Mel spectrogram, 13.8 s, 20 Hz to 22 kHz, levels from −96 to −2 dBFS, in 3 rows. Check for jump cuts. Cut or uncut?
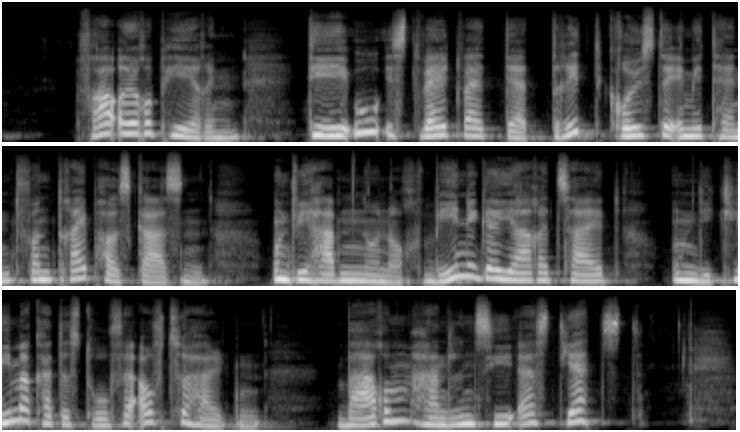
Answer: uncut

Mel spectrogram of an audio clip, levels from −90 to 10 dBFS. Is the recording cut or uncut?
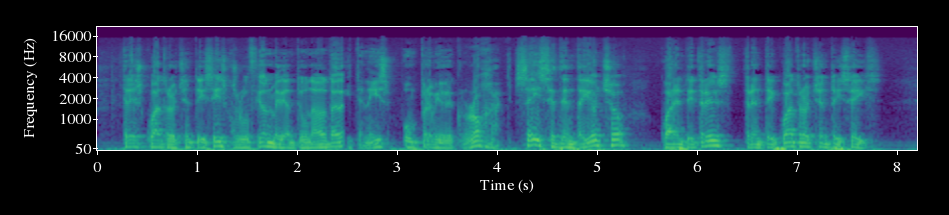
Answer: cut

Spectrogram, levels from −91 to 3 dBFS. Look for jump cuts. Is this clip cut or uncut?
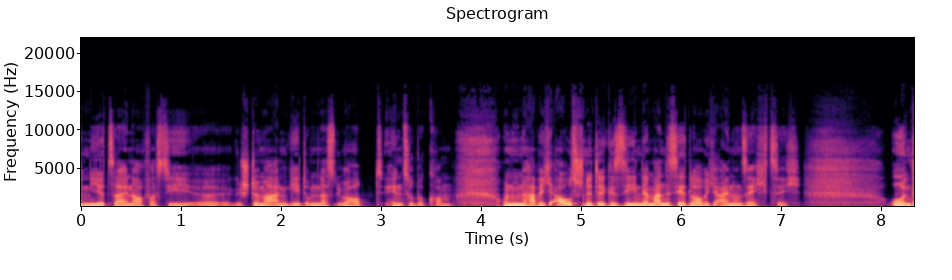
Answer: cut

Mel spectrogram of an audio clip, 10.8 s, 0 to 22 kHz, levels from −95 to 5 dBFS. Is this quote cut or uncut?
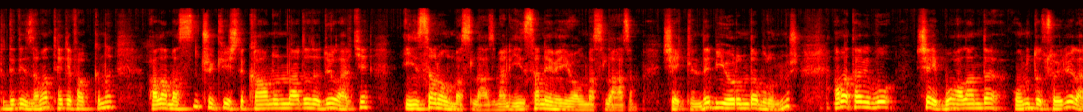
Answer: uncut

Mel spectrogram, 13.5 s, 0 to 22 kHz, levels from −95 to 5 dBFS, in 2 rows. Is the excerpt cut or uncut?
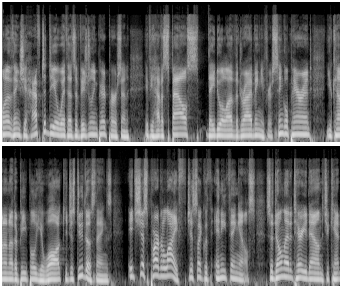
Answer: uncut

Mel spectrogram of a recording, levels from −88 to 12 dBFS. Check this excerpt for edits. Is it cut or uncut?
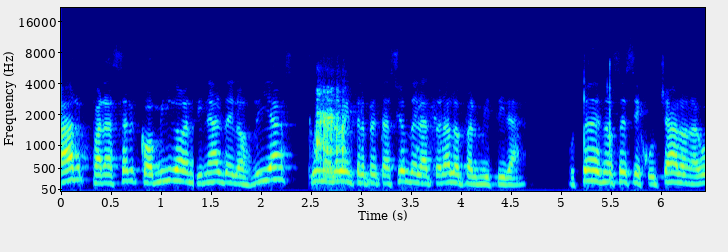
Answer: cut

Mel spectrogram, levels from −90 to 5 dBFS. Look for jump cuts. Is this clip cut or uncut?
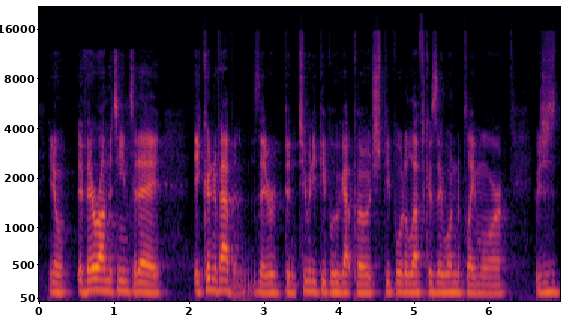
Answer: uncut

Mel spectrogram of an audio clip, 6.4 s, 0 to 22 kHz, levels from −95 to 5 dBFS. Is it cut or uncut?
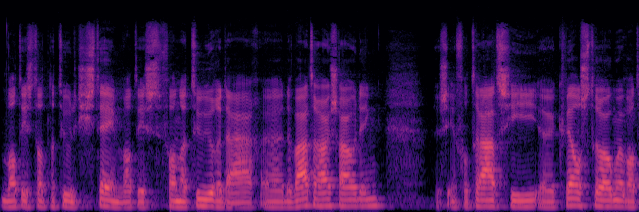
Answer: uncut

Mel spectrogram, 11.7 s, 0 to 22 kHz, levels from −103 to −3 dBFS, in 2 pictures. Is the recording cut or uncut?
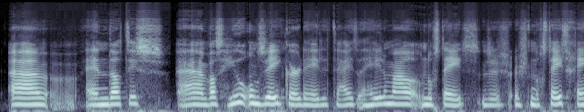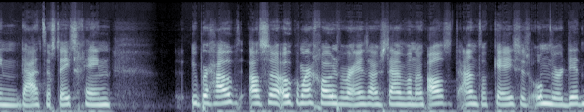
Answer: cut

